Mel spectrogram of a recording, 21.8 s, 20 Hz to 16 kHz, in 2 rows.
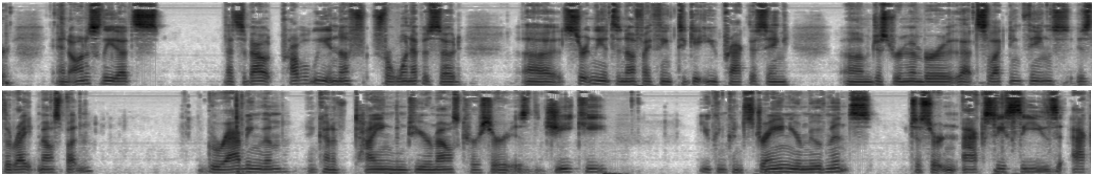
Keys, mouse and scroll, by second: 1.0 shift+middle click, 1.9 middle click, 5.3 scroll down 2, 5.4 scroll up 1, 5.5 scroll down 2, 5.9-6.9 scroll up 2, 6.9 right click, 10.6 right click, 11.5 right click, 12.4 right click, 14.2 g, 18.2 click, 19.4 g, 21.6 click.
